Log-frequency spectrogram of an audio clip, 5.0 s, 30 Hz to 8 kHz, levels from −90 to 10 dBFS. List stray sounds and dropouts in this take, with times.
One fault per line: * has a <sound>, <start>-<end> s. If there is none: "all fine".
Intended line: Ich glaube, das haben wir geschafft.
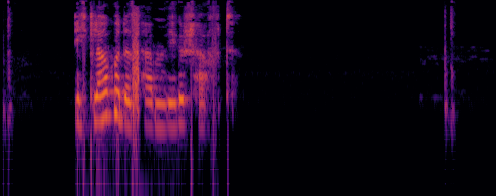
all fine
